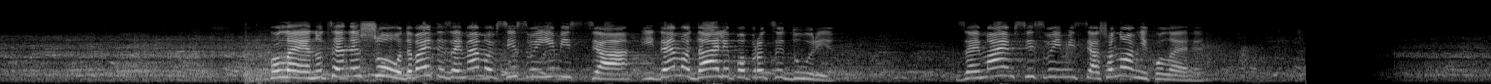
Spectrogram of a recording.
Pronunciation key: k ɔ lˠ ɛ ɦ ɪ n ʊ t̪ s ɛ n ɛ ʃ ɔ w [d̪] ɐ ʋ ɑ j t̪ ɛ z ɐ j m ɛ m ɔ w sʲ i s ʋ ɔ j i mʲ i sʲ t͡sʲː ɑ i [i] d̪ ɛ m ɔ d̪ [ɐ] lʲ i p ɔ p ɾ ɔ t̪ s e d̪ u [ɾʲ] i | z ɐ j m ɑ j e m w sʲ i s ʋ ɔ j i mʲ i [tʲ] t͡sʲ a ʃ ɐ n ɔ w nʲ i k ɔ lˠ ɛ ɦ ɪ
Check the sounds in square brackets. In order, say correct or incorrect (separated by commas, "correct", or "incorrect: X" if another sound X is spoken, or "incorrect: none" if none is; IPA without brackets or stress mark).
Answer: correct, incorrect: j, incorrect: ɑ, correct, incorrect: sʲ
